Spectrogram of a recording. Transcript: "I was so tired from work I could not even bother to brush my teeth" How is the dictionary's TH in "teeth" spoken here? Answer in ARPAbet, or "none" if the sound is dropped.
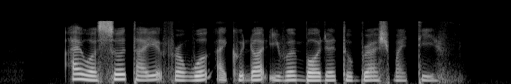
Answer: F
